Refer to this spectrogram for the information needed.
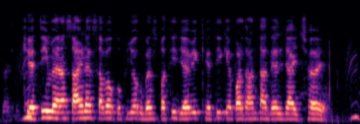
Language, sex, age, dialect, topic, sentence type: Maithili, male, 18-24, Southern/Standard, agriculture, statement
